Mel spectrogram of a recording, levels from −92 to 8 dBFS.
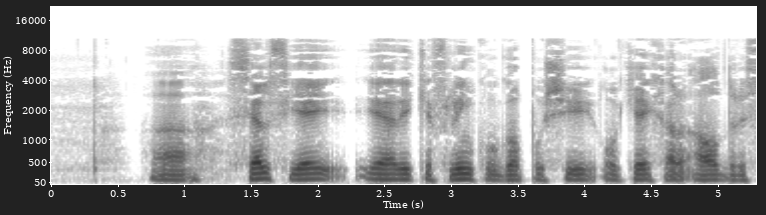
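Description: Likely Vorbis compression at a low bitrate, around 35 kbps, throughout this speech: nothing above 10.5 kHz, and the coarsely quantised treble turns hissy and grainy, blurring attacks.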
